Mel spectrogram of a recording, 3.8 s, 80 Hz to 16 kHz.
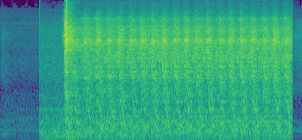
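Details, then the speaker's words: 1971 VW beach buggy build with an ECU, first start attempt with no throttle response from the pedal. Steady starter churn about four turns a second for three seconds, no catch; cranks but won't start, owners suspect missing fuel pressure. "It's just, I can hear it doing it. it's trying to do a thing. Why is that throttle not telling it to do a thing?"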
